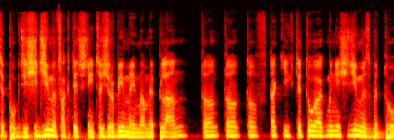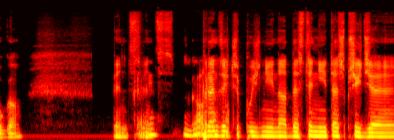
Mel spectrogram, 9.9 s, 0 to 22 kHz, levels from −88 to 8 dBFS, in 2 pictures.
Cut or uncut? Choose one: uncut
